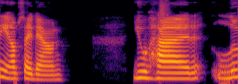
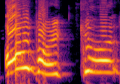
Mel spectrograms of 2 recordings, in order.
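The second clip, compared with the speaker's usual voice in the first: high, loud oh my god; screaming at the screen; shocked scream; 11 semitones higher, 12 dB louder than usual. Retold or imitated. Crying fan reliving the episode, screaming in shock.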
